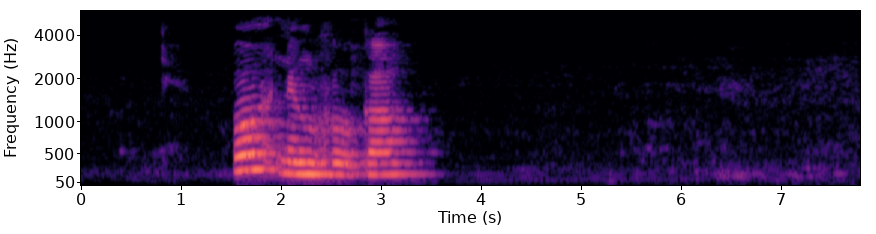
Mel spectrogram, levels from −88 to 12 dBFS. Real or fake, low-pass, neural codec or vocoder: real; 5.4 kHz; none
